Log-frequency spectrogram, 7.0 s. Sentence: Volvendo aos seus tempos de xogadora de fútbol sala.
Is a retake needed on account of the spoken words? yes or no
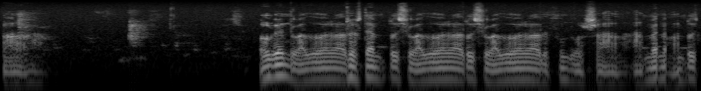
yes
